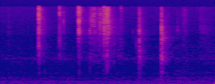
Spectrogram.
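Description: Faint, quick clicks and rustles, about six in under two seconds, of trading cards and plastic card holders being handled on a desk.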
